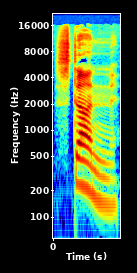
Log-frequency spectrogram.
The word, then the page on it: stun: stʌ́n; スタン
